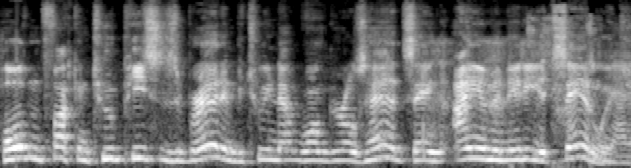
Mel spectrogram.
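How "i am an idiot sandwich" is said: normal talking voice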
